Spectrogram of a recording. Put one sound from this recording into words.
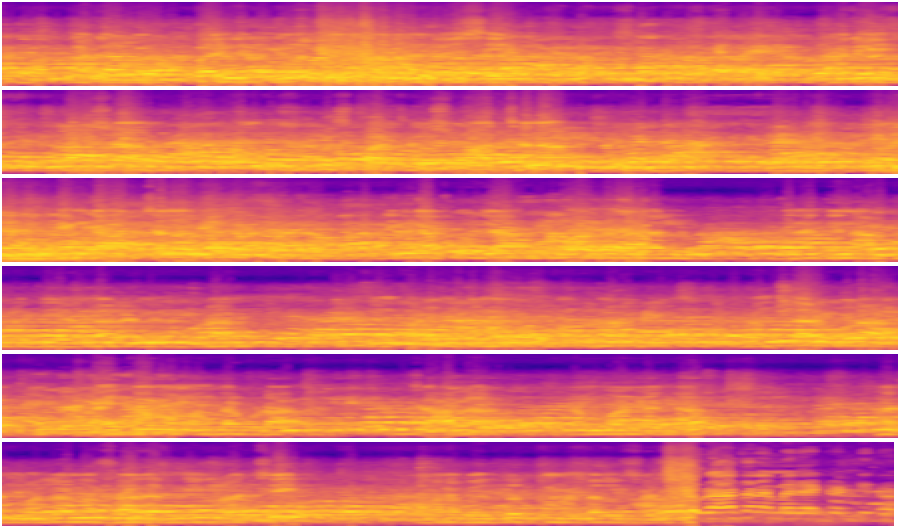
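A middle-aged man speaks steadily into microphones close by.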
